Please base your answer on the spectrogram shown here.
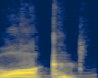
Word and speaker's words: walk: The L is silent. Wall, mall, mill, milk. I've got a Mac.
